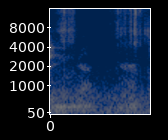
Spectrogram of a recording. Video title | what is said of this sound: ASMR - Valentine's Cookies Show & Tell 🩷💌 - Soft Spoken, Lofi, Tapping, Scratching | And it does make a lovely scratching sound because of the sugar.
